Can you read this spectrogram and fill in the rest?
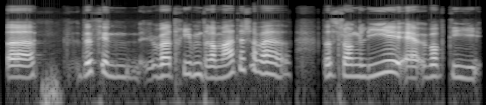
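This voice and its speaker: A woman's voice: mid-range voice, normal speed, pushed and bright, clear, resonant tone, no echo. A woman giving casual, playful reaction commentary as she streams a game. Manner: informal, playful.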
